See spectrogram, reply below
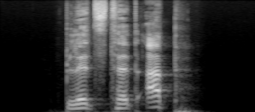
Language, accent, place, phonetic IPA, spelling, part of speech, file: German, Germany, Berlin, [ˌblɪt͡stət ˈap], blitztet ab, verb, De-blitztet ab.ogg
- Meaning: inflection of abblitzen: 1. second-person plural preterite 2. second-person plural subjunctive II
